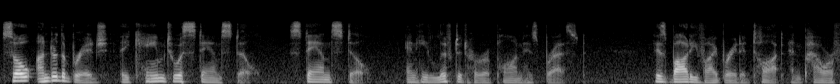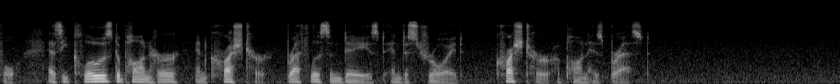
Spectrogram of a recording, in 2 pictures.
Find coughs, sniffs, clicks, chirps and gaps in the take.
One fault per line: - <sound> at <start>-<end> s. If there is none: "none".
none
